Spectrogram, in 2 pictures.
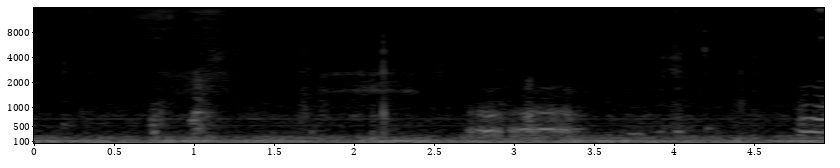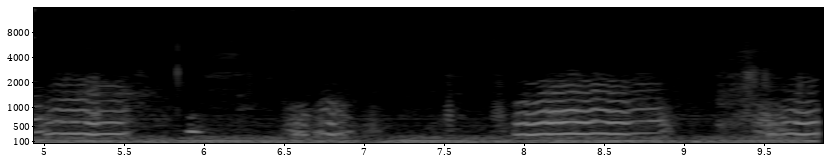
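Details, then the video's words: Ruby's Vizsla puppies at day 13, a few thin, stepped whines in separate short bursts between quieter gaps, set against a strong low hum and faint rustling. "Ruby's puppies (day 13) Vizsla"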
